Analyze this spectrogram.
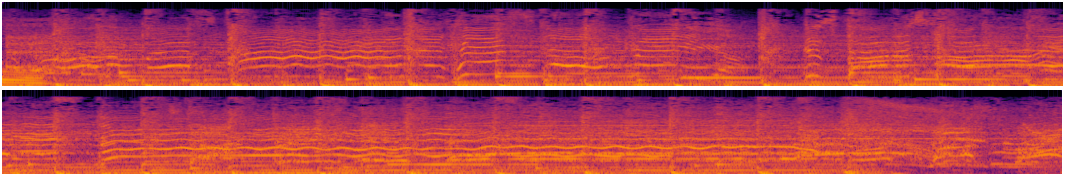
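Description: Disco song with a steady pounding beat and a full, bright band arrangement, playing loud throughout and cutting off abruptly at the end.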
